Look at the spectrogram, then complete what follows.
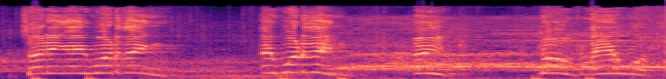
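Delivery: high-pitched alarmed shouting; frightened high yell; panicked warning. Real, not acted. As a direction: call out danger frantically. Warning of monster in game.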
